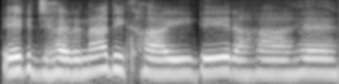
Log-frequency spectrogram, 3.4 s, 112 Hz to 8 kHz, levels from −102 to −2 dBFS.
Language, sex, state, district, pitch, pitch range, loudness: Hindi, female, Madhya Pradesh, Umaria, 205 Hz, 195-215 Hz, -16 LUFS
